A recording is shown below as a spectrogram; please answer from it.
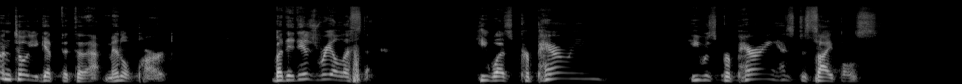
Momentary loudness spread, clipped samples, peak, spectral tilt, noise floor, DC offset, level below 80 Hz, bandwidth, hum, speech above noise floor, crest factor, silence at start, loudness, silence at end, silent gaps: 12 LU; under 0.1%; -6 dBFS; -4 dB/octave; -80 dBFS; under 0.1%; -84 dBFS; 16 kHz; none; 51 dB; 26 dB; 0 s; -29 LUFS; 0.9 s; 2.45-2.67 s, 4.04-4.09 s, 4.18-4.75 s, 6.20-6.86 s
